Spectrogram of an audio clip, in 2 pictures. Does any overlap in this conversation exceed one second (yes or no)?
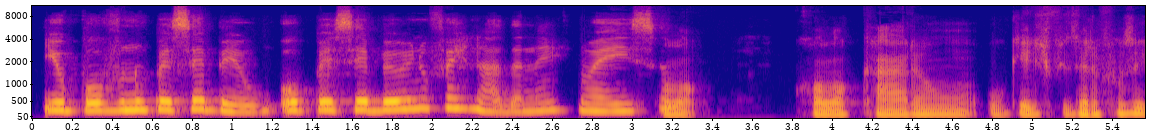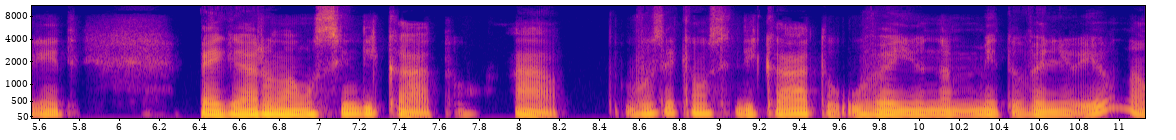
no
